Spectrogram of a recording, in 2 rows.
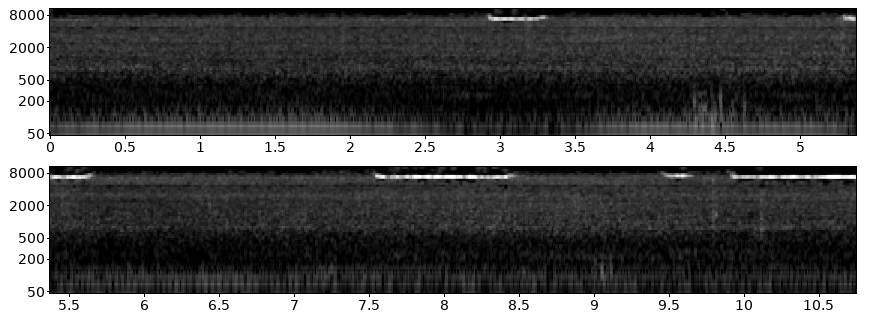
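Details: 2017 Range Rover Sport SVR while driving: thin very high-pitched brake squeal in short bursts over road and engine rumble; persists despite chamfered lubricated pads, new pads and discs (returned after ~500 miles) and new calipers.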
